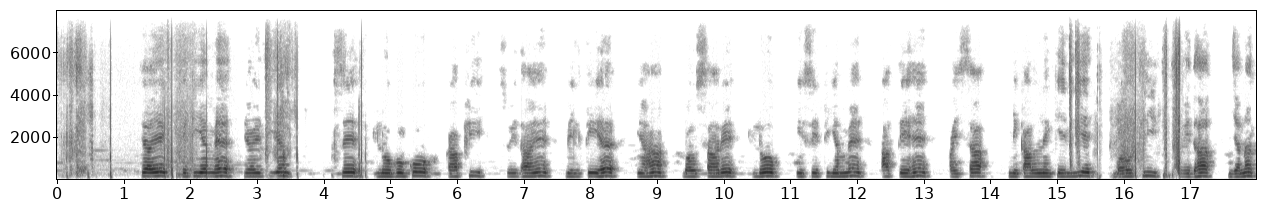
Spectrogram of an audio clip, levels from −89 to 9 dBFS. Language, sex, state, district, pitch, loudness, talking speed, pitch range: Hindi, male, Bihar, Saran, 155 Hz, -20 LUFS, 100 wpm, 150-165 Hz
